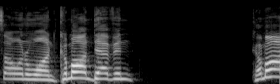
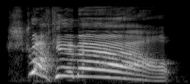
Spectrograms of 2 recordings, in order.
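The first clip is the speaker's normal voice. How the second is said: long, drawn-out triumphant call; shouted strikeout call; much slower than usual. Real, not acted. Streamer celebrates the strikeout, slow shouted call. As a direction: stretch it out like a play-by-play announcer.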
